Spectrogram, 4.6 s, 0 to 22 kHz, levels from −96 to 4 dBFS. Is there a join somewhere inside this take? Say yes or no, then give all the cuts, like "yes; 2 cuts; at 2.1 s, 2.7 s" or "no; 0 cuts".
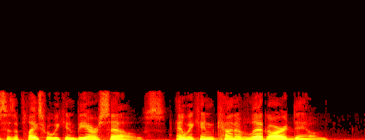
yes; 2 cuts; at 2.1 s, 3.3 s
